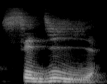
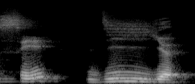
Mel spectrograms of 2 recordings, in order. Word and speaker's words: cédille: On prononce cédille comme yeux. Ok? Cédille. Et là, vous voyez, vous avez un E accent aigu. Donc normalement, vous êtes des pros maintenant. Vous savez qu'on dit cédille.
